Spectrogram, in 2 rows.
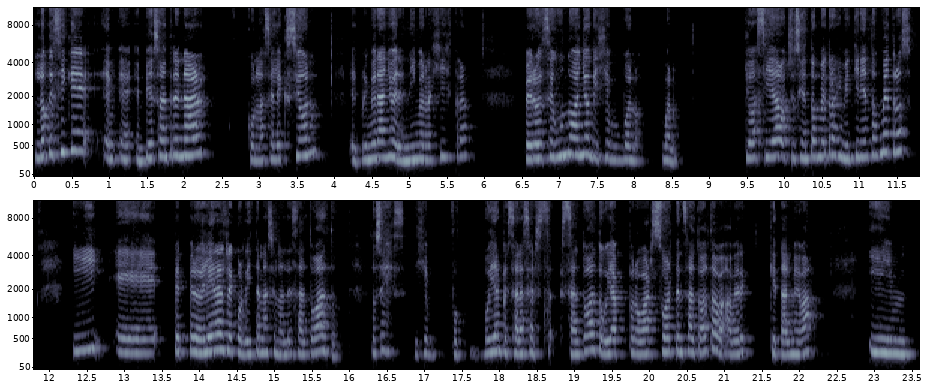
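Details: Adult woman who has stuttered since age 6, onset linked to her parents' divorce; severe in childhood, now mild (about 80% fluency) and cyclical, mainly blocks; word repetitions heard; stuttering.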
